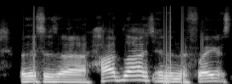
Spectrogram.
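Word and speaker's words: Khadlaj: It's pronounced Hod Lodge to the K silent, but this is Hod Lodge and then the fragrance name is island.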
